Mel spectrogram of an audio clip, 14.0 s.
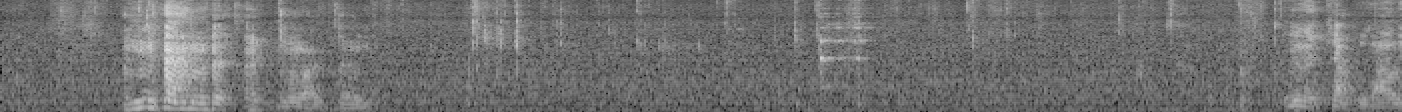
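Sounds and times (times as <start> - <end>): steady low hum: 0.0 - 14.0
people chewing food: 2.6 - 12.9.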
